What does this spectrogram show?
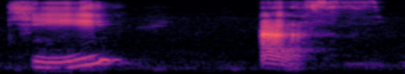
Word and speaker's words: qui est: And so it's literally pronounced like the parentheses, qui est. Qui est. That's how you pronounce that question on the top.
